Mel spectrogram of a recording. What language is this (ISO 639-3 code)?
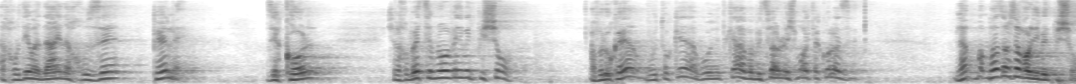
heb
